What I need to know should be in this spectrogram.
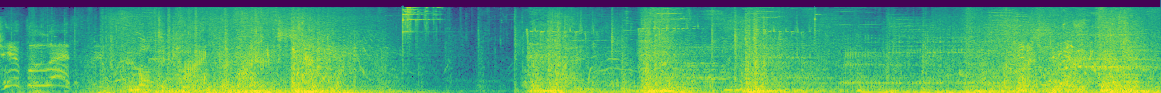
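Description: Fiery spell blasts crackle and roar in a game battle.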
